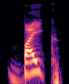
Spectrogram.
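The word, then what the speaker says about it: bike: हमारा कह रहा है जब किसी वर्ड के लास्ट में ई आए तो ई का उच्चारण नहीं करते अभी बताया था हर एक वर्ड के लास्ट में ई आया हुआ है उसे साइलेंट रखना है किसे साइलेंट रखना है हमें ई को तो इसे हम पढ़ेंगे लाइक लाइफ शेयर शेरे नहीं मिके नहीं पढ़ना है माइक इ भूल जाओ बाइक बिके मत कर देना बिके फटे फटे नहीं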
